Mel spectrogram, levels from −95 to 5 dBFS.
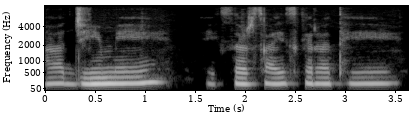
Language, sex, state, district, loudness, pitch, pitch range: Hindi, female, Chhattisgarh, Bilaspur, -27 LUFS, 175 Hz, 170-185 Hz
